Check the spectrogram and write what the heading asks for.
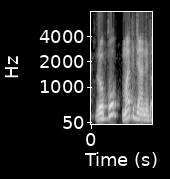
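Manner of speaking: full stop after "रोको", then "मत जाने दो"; "रोको" alone, break, "मत जाने दो" as one phrase; pause after रोको. Shown as a demonstration. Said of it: "रोको के बाद फुल स्टॉप लगाया".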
